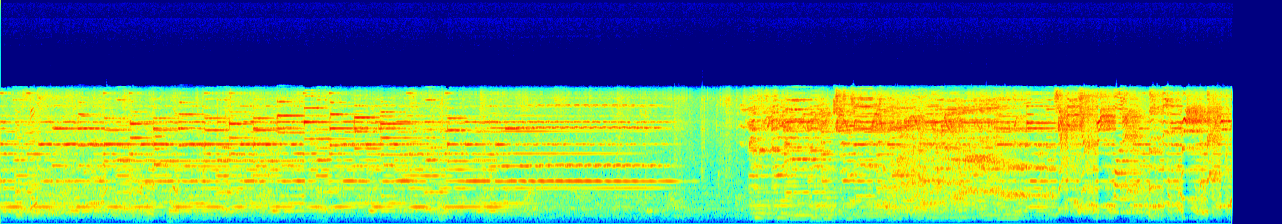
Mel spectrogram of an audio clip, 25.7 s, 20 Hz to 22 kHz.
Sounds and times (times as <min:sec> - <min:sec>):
Music: 0:00.0 - 0:14.0, 0:14.7 - 0:24.6
Speech: 0:21.1 - 0:24.7.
